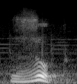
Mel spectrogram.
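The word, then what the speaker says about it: зуб: So, now we are going to discuss about the sound of be is changing into pe, zoop, zoop.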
